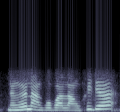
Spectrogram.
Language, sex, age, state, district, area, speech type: Bodo, female, 30-45, Assam, Chirang, urban, conversation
